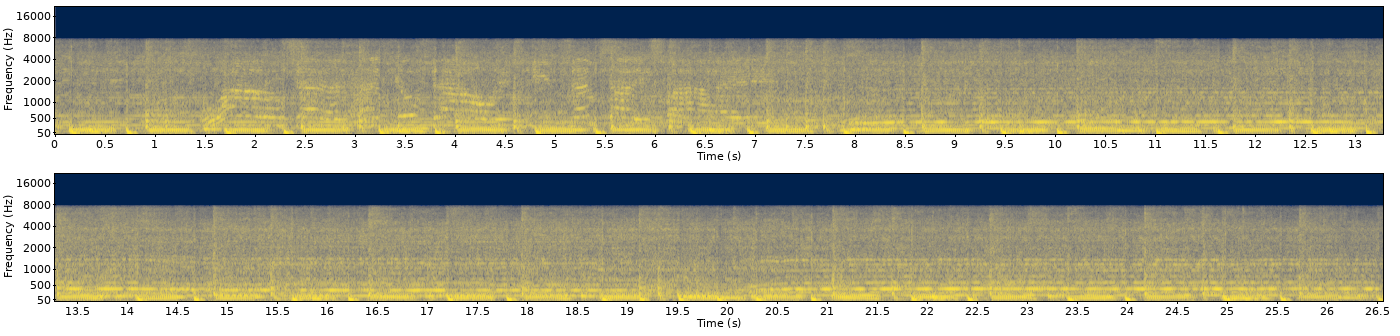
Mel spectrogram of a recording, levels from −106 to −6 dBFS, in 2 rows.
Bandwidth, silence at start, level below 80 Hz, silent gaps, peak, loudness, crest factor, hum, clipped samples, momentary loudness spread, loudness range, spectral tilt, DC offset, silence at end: 8 kHz; 0 s; -22 dBFS; none; 0 dBFS; -14 LUFS; 12 dB; none; under 0.1%; 2 LU; 1 LU; -6 dB/octave; under 0.1%; 0 s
